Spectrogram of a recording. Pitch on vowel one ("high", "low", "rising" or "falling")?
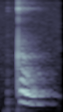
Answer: low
